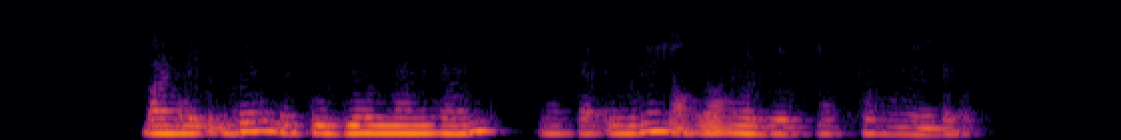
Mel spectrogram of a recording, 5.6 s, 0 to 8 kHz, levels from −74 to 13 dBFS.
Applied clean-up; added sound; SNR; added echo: neural mask model DeepFilterNet 3.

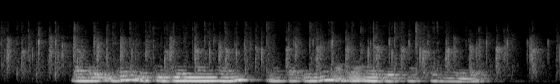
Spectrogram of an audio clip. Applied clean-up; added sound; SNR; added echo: none; Applause / Crowd; 17 dB; reverberation time 0.7 s.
